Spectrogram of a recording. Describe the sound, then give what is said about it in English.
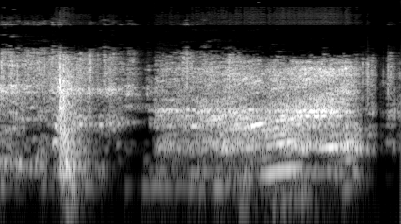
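A sharp delivery truck door slam rings out, then the truck's engine rumbles up and keeps roaring steadily as it pulls away, loud before cutting off at the end. “You want a lift to my delivery truck?”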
